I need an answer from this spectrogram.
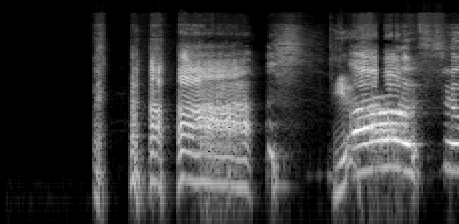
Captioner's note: Drake laughing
